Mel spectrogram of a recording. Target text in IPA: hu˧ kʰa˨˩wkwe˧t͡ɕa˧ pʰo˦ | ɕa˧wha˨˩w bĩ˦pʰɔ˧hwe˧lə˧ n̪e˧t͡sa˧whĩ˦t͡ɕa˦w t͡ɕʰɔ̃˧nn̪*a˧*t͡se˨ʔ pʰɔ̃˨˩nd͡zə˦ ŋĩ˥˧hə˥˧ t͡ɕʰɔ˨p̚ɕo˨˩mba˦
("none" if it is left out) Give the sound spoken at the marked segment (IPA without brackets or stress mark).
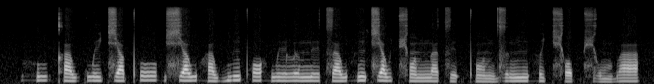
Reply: a˧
